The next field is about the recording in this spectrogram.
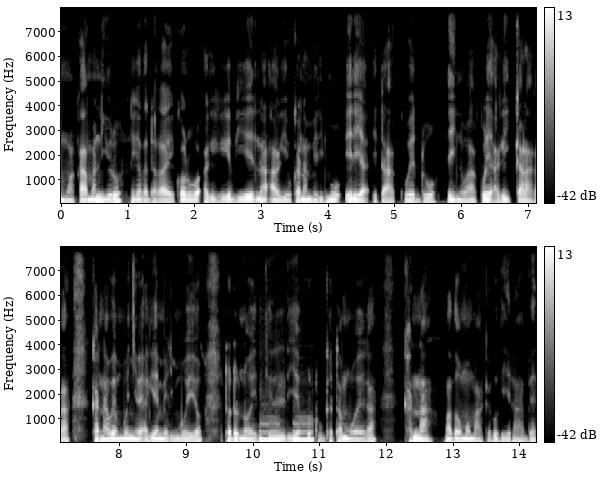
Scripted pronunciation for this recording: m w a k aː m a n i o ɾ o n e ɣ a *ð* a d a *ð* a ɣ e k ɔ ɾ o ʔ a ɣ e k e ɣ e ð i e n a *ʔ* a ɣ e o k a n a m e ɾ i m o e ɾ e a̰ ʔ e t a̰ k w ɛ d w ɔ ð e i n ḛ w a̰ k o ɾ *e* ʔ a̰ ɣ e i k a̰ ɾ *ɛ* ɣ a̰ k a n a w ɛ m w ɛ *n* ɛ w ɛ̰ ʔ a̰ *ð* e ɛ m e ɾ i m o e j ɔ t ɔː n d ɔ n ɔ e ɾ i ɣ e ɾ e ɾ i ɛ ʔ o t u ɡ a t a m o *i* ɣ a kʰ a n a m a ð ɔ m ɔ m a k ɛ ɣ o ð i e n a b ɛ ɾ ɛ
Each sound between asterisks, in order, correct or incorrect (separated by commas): correct, incorrect, correct, correct, incorrect, incorrect, incorrect, incorrect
